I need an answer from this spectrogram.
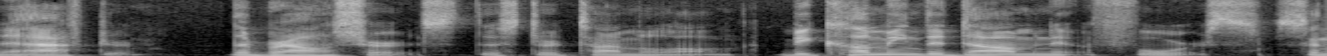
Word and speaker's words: Sturmabteilung: and I'm going to show you how to pronounce that if you even care, which you probably don't, but it's, Sturmabteilung.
